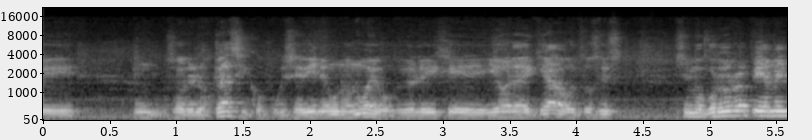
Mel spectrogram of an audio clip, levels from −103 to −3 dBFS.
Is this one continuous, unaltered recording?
no; 1 cut; at 3.5 s

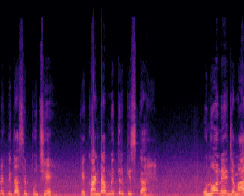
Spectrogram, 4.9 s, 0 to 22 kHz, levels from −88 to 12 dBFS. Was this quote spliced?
no; 0 cuts

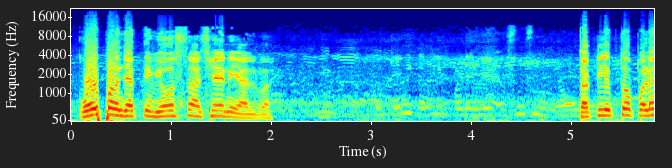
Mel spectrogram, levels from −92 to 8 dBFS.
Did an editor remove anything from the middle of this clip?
no; 0 cuts

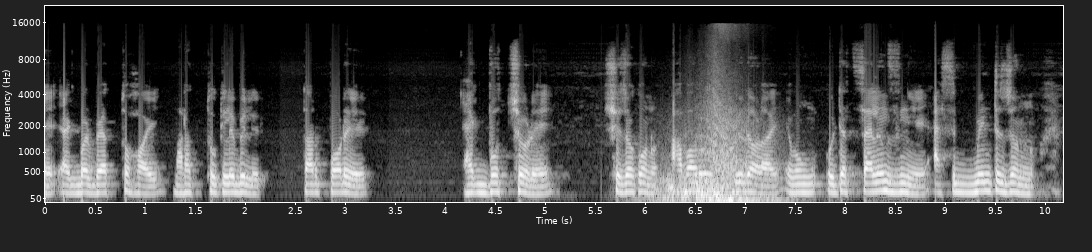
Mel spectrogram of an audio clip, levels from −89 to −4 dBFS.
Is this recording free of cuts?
yes; 0 cuts

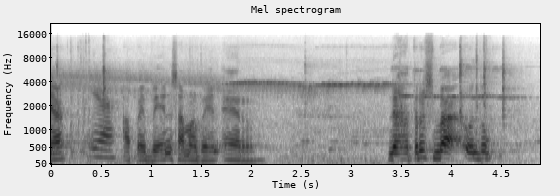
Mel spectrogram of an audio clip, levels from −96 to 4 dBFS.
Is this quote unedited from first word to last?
yes; 0 cuts

